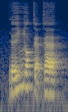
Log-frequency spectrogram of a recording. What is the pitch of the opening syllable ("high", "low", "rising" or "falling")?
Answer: rising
